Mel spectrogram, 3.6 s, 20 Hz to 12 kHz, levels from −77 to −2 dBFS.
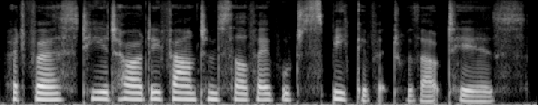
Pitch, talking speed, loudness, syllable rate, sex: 200 Hz, 235 wpm, -20 LUFS, 5.3 syllables/s, female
